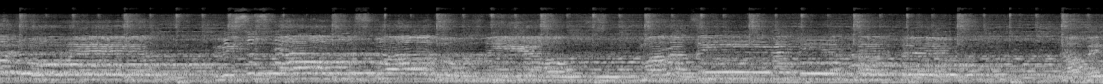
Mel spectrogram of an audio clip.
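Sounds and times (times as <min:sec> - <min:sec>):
people singing worship song: 0:00.0 - 0:11.0
steady accompaniment beat: 0:00.0 - 0:11.0.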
